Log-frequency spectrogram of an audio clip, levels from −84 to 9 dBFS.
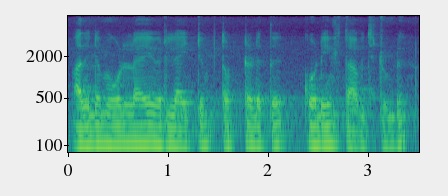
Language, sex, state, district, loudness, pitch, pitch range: Malayalam, male, Kerala, Kollam, -17 LUFS, 95 Hz, 90-100 Hz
